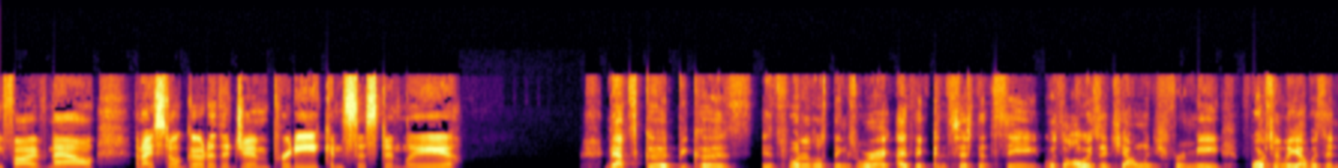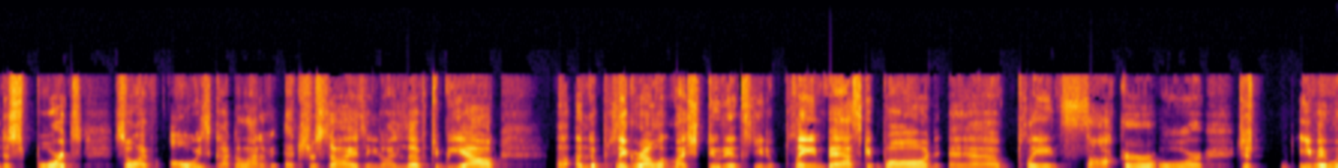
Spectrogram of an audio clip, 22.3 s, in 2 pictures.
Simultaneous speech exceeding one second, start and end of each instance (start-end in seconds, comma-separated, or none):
none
